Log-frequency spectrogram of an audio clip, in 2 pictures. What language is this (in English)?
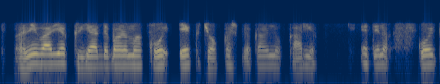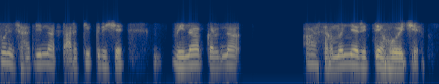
Gujarati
